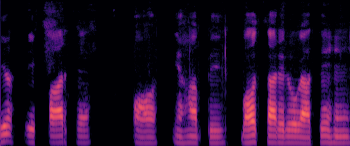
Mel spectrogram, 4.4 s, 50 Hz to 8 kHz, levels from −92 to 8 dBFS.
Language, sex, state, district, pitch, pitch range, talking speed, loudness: Hindi, male, Jharkhand, Jamtara, 130 Hz, 125-135 Hz, 165 wpm, -32 LUFS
